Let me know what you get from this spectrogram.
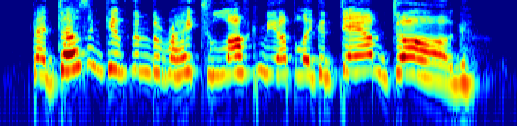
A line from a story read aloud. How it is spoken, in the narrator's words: Mara yelled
